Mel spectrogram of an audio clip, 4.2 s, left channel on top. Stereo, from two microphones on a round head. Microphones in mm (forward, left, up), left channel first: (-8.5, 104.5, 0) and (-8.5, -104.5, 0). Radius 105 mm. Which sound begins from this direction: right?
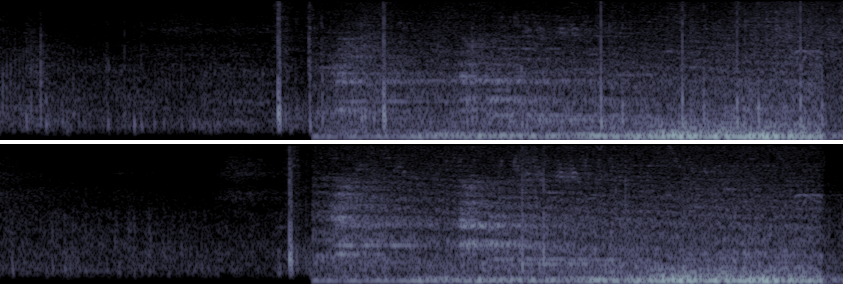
A dog barking, at 1.6 s.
